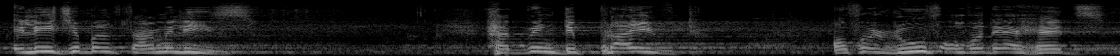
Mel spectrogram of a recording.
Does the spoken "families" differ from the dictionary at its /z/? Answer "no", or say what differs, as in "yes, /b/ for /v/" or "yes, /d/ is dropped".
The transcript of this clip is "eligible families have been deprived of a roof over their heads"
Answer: no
